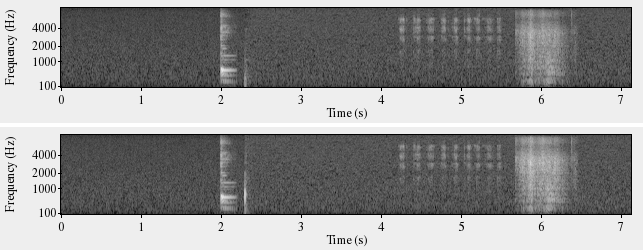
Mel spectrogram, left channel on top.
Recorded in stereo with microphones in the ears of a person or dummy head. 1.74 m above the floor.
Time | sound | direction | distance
2.0 | a cowbell | centre (ahead or behind) | ?
4.2 | a rattle | centre (ahead or behind) | ?
5.7 | crumpling | 15° right (ahead or behind) | ?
